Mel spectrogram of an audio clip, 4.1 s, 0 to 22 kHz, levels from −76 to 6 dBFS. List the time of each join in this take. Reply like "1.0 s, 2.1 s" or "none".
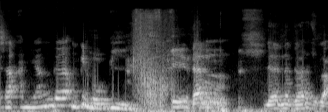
2.0 s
